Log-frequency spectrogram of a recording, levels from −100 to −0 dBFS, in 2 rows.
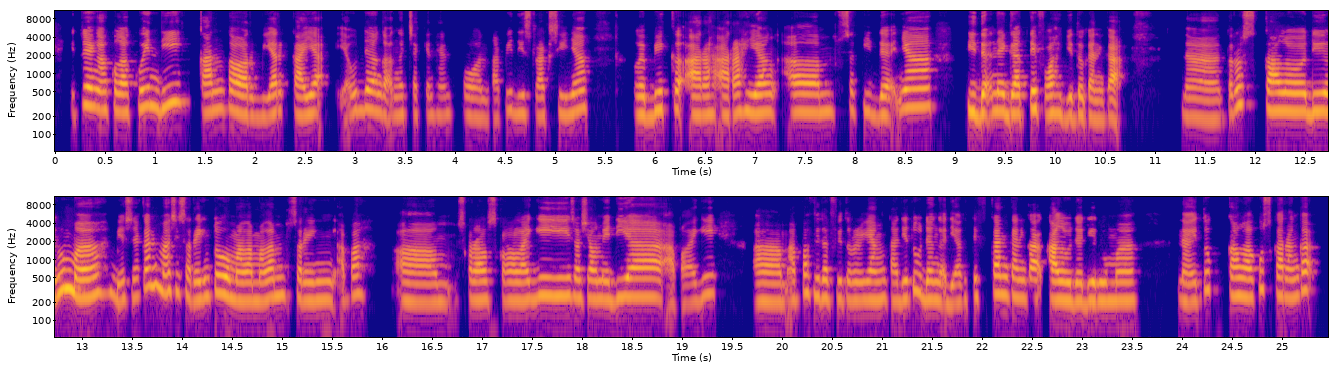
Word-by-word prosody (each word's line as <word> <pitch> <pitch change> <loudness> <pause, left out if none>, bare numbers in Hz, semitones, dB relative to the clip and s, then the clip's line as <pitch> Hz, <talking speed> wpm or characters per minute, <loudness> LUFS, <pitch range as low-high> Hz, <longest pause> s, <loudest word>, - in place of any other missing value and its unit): itu 220 +3 -22
yang 295 -2 +6
aku 250 +1 -3
lakuin 270 +5 +1
di 335 +4 +1 0.2
kantor. 235 -2 +2
Biar 220 +4 -1
kayak, 215 +2 +2 0.2
ya - - -12
udah 250 +1 +1
nggak 210 - -4
ngecekin 210 0 -12
handphone, 205 -2 -9
tapi 215 +6 -11
distraksinya 220 +3 -4 0.5
lebih 235 +5 0
ke - - +5
arah-arah 215 +1 +2
yang, 230 0 +3
mmm, 230 0 +1
setidaknya 245 +4 0 0.4
tidak 230 -2 +3
negatiflah 225 0 +3
gitu 205 +1 -2
kan, 185 -3 -3
Kak. 190 - +3 0.7
Nah, 185 -2 -2
terus 310 +2 -2
kalau 245 -1 +5
di 240 +2 +2
rumah, 260 -3 +6
biasanya 235 -1 -7
kan 360 +2 +2
masih 290 0 0
sering 235 -2 -2
tuh 275 -2 +6
malam-malam 210 +4 +1
sering 220 -2 -3
apa, 265 +1 -3 0.3
mmm, 200 -1 -1
scroll-scroll 220 -1 -1
lagi 255 +3 0
sosial 230 -1 0
media 245 +2 +3
apalagi, 200 +9 -6 0.4
mmm, 205 0 0
apa, 220 +5 -3
fitur-fitur 230 -3 -4
yang 220 +1 -1
tadi 210 +2 -3
tuh 295 +2 -3
udah 220 -1 0
gak - - -10
diaktifkan 240 +7 -1
kan, 240 -1 0
Kak, 235 - +4
kalau 220 -1 +6
udah 210 - 0
di 215 - +1
rumah. 210 0 0 0.5
Nah 205 - -1
itu, 210 +10 -5 0.2
kalau 250 -2 +3
aku 330 - -6
sekarang, 250 -7 0
Kak, 315 - +3
230 Hz, 155 wpm, -23 LUFS, 210-250 Hz, 0.7 s, yang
